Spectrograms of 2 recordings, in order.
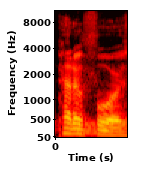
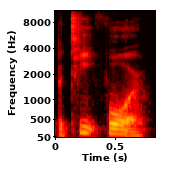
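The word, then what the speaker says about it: petit four: We don't We don't pronounce it pedophores. We pronounce it petite four.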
